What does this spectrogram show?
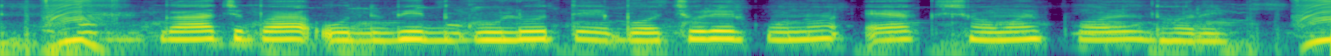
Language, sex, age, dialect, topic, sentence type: Bengali, female, 18-24, Northern/Varendri, agriculture, statement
